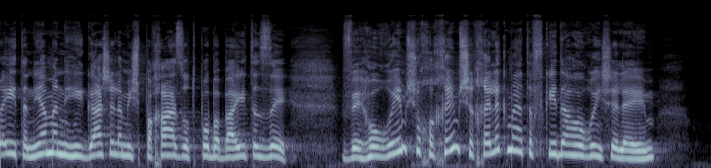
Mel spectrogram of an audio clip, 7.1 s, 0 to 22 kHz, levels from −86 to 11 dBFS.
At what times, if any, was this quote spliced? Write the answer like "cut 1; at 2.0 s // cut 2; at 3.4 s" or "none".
none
